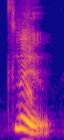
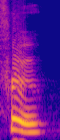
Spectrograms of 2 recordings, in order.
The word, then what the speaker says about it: flu: Flu. That's an easy one. Flu. Or influenza. Flu. Make sure it's an L, not an R. Tongue up behind the teeth for L. Flu. Flu. Not fru. Fru.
